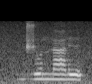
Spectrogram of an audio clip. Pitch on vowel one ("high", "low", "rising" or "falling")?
low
